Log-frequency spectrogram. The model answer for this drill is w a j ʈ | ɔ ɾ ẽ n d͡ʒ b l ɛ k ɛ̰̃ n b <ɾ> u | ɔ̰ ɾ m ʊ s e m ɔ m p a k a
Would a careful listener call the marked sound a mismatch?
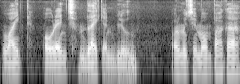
yes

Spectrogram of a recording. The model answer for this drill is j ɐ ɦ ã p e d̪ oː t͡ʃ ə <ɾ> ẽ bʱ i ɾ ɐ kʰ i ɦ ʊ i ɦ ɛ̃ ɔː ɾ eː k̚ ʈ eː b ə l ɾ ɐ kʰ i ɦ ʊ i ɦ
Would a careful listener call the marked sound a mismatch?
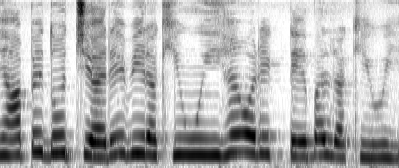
no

